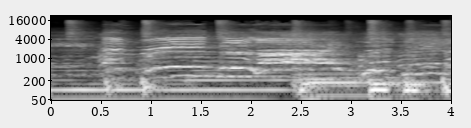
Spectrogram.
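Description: A small group of gospel singers singing into microphones, voices sliding between notes over a steady low sustained accompaniment whose bass notes change about halfway through.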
